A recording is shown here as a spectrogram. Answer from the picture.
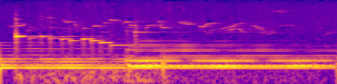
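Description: Background music: sustained chords under a quick run of short notes stepping down in pitch near the start, with a chord change a little under two seconds in.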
